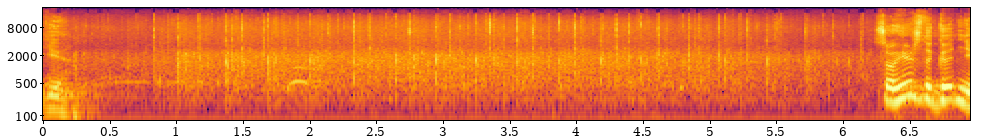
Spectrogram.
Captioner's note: clapping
